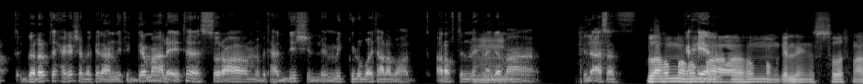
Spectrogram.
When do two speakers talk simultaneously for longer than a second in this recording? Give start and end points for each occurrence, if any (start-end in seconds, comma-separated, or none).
none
